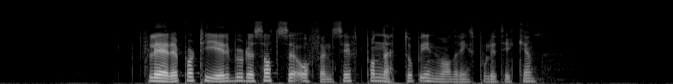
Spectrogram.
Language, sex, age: Norwegian, male, 40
